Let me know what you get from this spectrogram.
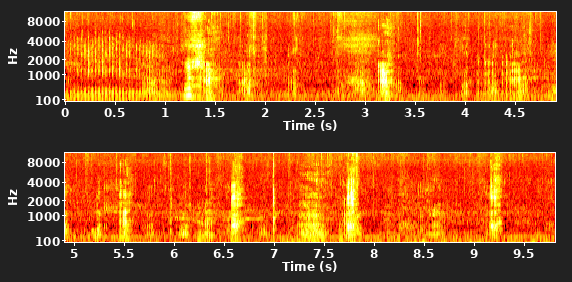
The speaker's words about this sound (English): Pigs make a lot of different sounds. They grunt a lot, they yell at each other, and they're so expressive. What you just heard was a pig rubbing their behind up against the fence right beside me.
